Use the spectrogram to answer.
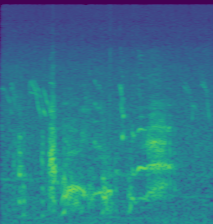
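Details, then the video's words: Chickens clucking: a busy two-second burst of overlapping squawky clucks that rise and fall, some sharp and some drawn out, over steady background noise. "Chicken Sounds Noises Hens Clucking Roosters Crowing"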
